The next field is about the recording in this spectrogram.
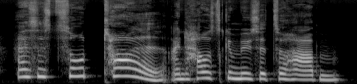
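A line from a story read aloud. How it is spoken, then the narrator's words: Calling out. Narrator (German): ruft Emmerla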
